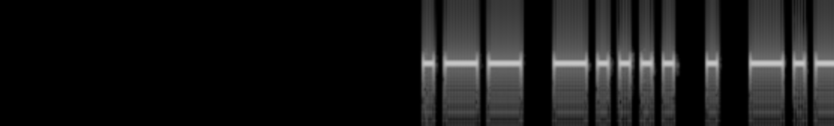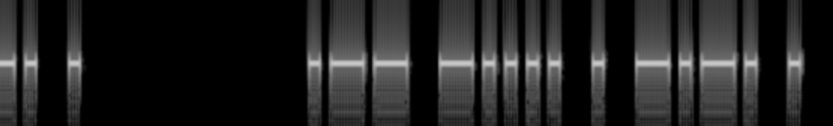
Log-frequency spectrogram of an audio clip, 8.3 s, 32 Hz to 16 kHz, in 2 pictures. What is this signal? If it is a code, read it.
Morse code, heard as a keyed tone, about 22 wpm, 700 Hz. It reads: W6ECE W6ECE
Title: USA Call Signs - 5 Characters - Repeated 2x - 22wpm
